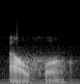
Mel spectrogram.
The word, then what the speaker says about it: alpha: go over the symbols this week letter is pronounced Alpha it's used as symbol for angular acceleration this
